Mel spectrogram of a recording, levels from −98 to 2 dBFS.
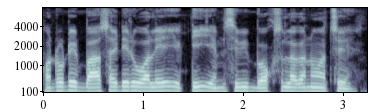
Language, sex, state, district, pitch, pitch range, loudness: Bengali, male, West Bengal, Alipurduar, 135 Hz, 125-140 Hz, -16 LUFS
